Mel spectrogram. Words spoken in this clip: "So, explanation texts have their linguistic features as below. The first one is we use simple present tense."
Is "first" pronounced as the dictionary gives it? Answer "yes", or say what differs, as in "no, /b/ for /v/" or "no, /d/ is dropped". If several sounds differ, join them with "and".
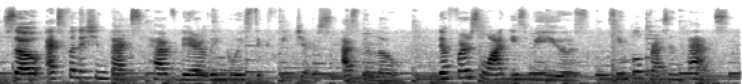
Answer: yes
